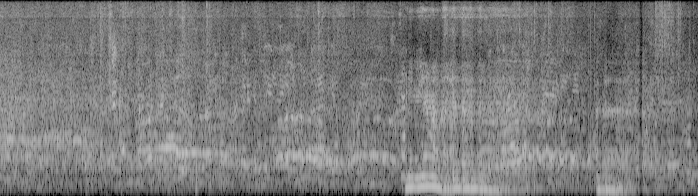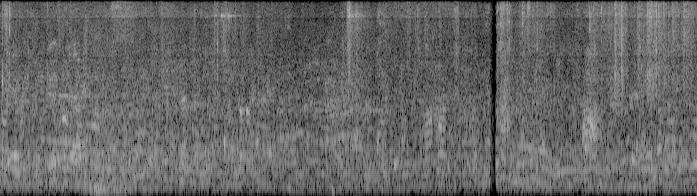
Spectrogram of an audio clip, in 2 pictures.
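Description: A crowd murmurs nearby.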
